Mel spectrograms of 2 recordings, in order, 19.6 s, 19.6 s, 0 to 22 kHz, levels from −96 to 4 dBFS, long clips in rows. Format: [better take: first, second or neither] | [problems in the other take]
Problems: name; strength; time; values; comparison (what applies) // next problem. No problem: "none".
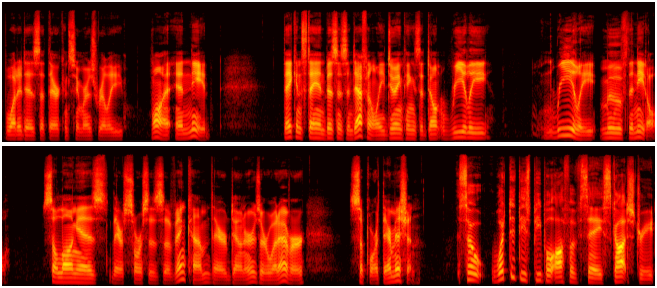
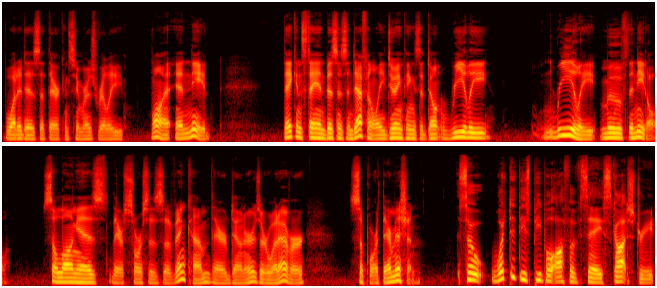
second | thin; very; fading below 950 Hz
